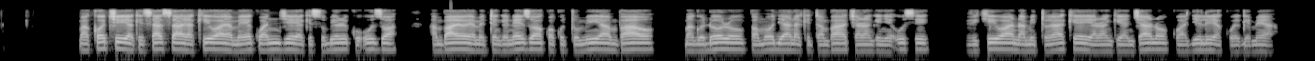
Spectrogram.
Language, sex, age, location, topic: Swahili, male, 25-35, Dar es Salaam, finance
